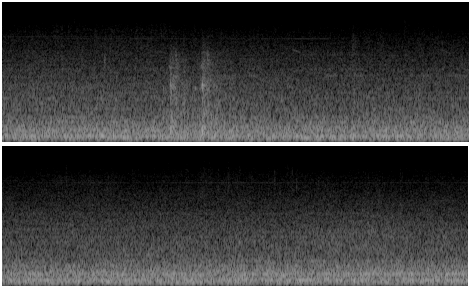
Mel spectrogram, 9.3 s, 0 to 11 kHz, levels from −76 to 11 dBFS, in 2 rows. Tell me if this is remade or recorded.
recorded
